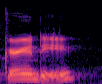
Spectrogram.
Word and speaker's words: Grande: whose last name is actually pronounced Grandy, but she just stopped correcting people, is an Italian white woman.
